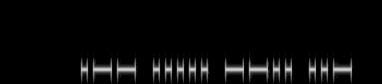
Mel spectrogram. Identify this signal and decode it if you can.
Morse code, heard as a keyed tone, about 21 wpm, 700 Hz. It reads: W5ZU
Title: Speed Racing - USA Call Signs 17wpm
